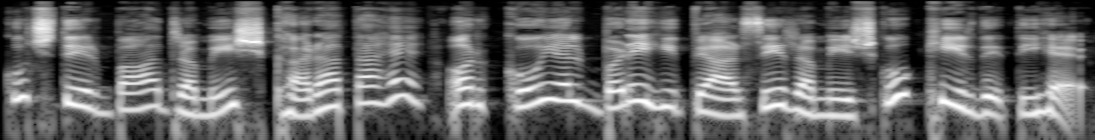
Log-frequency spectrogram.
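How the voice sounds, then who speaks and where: A woman's voice: on the high side, measured pace, no echo, clean studio sound. A woman narrating a moral story in a scripted storytelling voice. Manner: lively storytelling. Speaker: voice-over narrator.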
